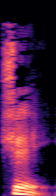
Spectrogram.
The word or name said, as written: shay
